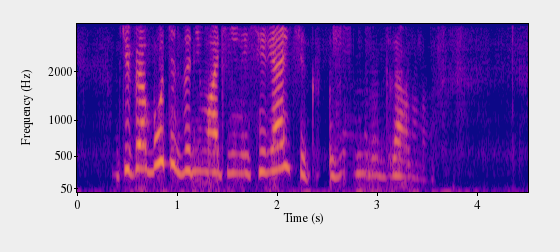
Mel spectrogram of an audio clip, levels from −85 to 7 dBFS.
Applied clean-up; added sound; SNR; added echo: neural separator model SepFormer WHAM!.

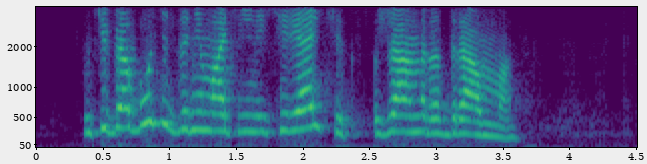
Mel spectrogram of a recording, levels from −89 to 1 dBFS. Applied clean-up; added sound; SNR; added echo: neural separator model SepFormer DNS4.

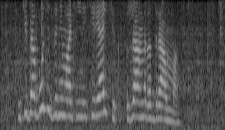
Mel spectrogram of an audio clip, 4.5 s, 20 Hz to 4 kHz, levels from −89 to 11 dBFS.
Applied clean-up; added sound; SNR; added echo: none; Rain; 16 dB; none.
